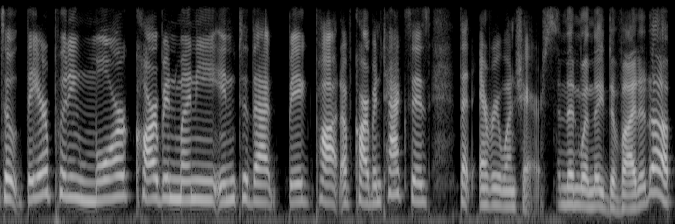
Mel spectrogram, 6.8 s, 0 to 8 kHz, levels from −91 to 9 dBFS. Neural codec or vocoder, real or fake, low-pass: none; real; 7.2 kHz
